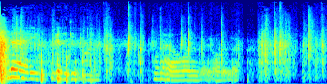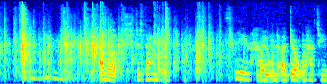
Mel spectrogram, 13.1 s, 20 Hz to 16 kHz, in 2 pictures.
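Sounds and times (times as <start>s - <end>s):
girls talking quietly: 0.0s - 2.1s, 3.0s - 4.8s, 7.0s - 10.0s, 11.2s - 13.0s
items clicking and knocking near glass bowl: 0.0s - 11.5s.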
